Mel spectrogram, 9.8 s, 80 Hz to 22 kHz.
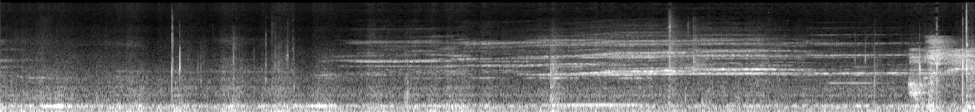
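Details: Abnormal brake squeal on a BR481 Berlin S-Bahn train braking into Flughafen Berlin-Schönefeld, the last stop: rolling rumble, then thin high squealing tones rise and waver for seconds as it slows; unusual for S-Bahn, cause unclear.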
